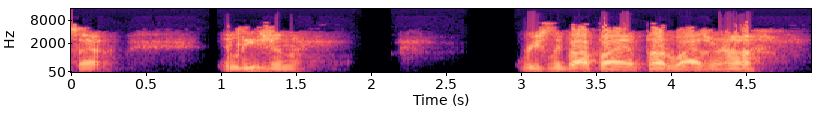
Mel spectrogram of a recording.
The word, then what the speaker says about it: Elysian: How do you pronounce that? Elysian.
